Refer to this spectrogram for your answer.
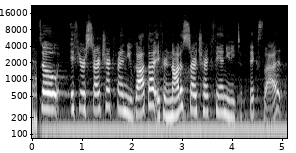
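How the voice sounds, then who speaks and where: There is audible room echo. A woman talks at a moderate pace. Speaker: astronomy PhD student giving public lecture. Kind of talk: public lecture. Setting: lecture hall with live audience. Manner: loud; animated.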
